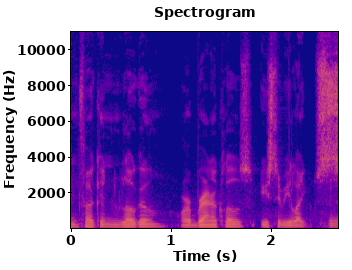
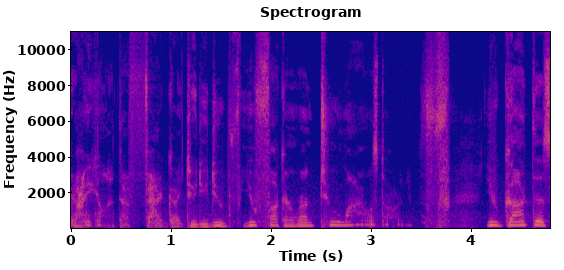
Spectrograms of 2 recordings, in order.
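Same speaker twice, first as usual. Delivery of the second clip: soft, hushed whisper; 8 semitones higher, 8 dB quieter than usual. Retelling egging on a buddy at a strip club: retelling a whisper. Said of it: "I'm whispering in his ear".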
